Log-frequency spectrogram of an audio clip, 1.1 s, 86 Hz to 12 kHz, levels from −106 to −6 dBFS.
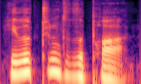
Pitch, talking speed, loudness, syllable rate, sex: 145 Hz, 285 wpm, -15 LUFS, 7.5 syllables/s, male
